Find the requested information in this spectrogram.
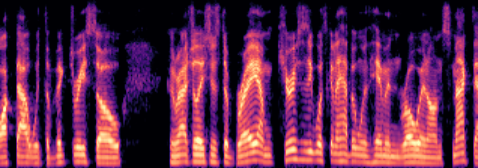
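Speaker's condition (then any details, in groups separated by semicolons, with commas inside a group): No condition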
